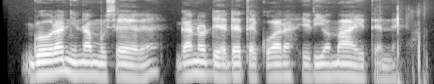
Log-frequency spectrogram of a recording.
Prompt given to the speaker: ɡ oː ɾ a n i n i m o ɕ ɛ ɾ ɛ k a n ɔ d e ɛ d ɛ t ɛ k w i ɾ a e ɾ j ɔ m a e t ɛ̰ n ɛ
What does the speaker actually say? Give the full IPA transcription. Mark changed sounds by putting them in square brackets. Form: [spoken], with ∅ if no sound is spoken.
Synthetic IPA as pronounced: ɡ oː ɾ a n i n [a] m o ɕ ɛ ɾ ɛ [ɡ] a n ɔ d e ɛ d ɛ t ɛ k w [a] ɾ a e ɾ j ɔ m a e t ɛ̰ n ɛ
